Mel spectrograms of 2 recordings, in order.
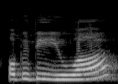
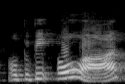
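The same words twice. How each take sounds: First: Said in the usual way. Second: Spelled out with the second ഒ punched louder; stress on second ഒ. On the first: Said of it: "ഓയ്ക്ക് പകരം U എഴുതി". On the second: Shown as a demonstration. Teacher correcting a spelling mistake, stress on second ഒ. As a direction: hit the ഒ before R as the correct letter. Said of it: "spelling എന്താണ്?".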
